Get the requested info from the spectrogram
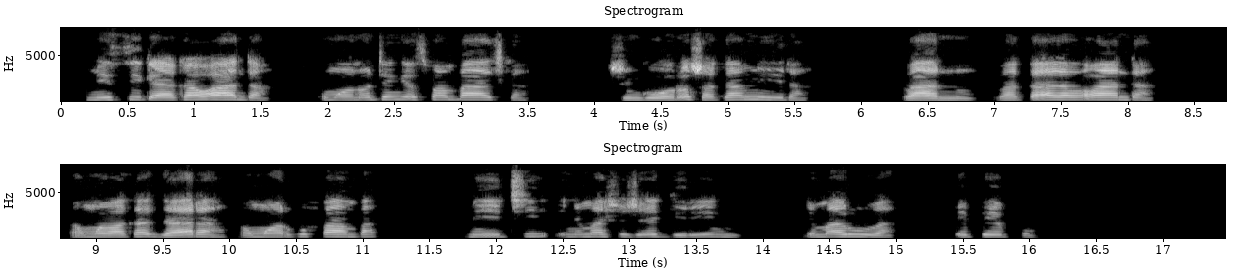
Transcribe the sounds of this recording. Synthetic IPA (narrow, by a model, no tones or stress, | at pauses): misikajakawanda | umwe̞uno̞te̞ŋɡe̞swambaːt͡ʃka | ʐ̥iŋɡo̞ɾo̞ʐakamiːɾa | ʋan̤uʋakawanda | ʋa̰mwe̞ʋakaɡʱaɾaʋamweʋaɾikufamba | mitʰiine̞maʃoʐoeɡʱiɾini | ne̞maɾuʋa | e̞pe̞ːp̚o̞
